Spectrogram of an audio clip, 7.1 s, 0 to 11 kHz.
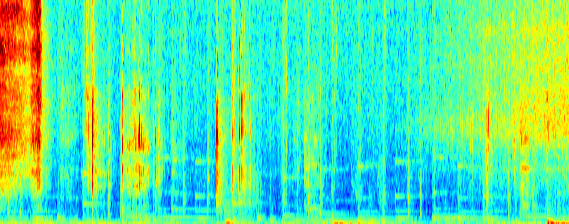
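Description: Two cups of fizzy 7-Up soda being poured into punch, a steady crackling, hissing fizz that runs throughout, with a few soft thumps and a faint melodic tone underneath.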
